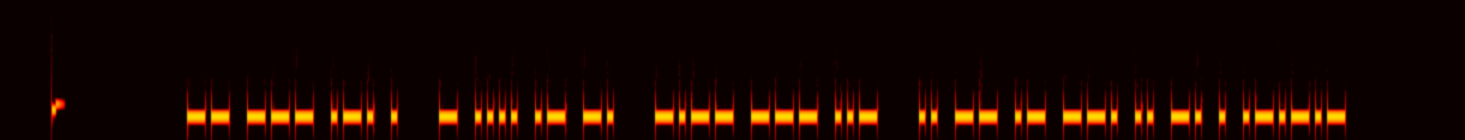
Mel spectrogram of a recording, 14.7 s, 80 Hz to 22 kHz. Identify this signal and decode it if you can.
Morse code, heard as a keyed tone, about 20 wpm, 700 Hz. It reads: MORE THAN YOU IMAGINE.
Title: Sentences from Top 1400 Words 20wpm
